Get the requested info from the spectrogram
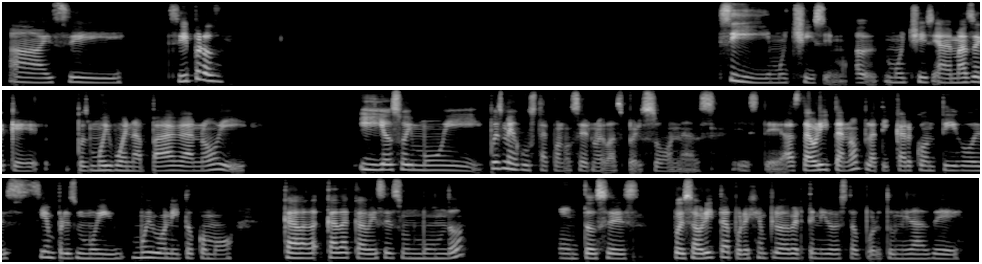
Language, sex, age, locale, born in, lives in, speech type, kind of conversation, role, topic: Spanish, female, 35-39, es-MX, Mexico, Mexico, conversation, unstructured, none, ¿Alguna vez un trabajo que parecía normal te ha cambiado la vida?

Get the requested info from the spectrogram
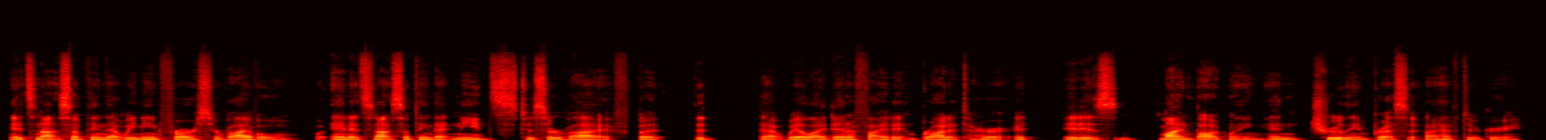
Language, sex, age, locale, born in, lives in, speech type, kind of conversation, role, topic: English, male, 40-44, en-US, United States, United States, conversation, unstructured, none, Have you ever been surprised by how animals help each other?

